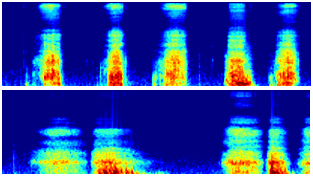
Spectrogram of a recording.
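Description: A series of short, sharp sniffs followed by wet, forceful sneezes; sneezing and sniffling with a cold and runny nose.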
